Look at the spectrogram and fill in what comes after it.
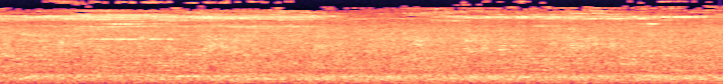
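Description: Tokaido Shinkansen train moving slowly through the station, a steady rolling rumble.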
